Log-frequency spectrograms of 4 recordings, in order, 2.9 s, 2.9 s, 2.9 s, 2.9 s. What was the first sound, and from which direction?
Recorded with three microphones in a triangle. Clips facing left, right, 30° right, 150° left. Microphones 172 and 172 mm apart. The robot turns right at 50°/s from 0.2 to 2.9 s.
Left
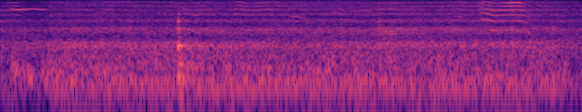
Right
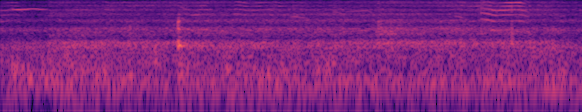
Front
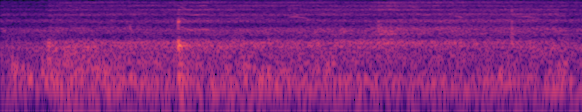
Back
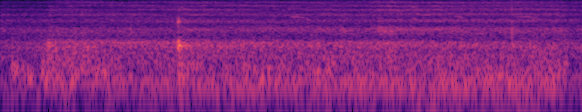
A zipper, 25° left.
